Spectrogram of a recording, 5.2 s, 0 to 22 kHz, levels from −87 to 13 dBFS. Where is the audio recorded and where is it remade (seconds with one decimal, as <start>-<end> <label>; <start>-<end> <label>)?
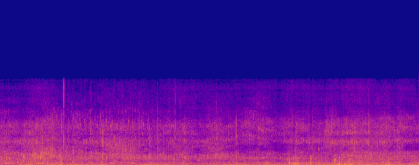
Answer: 0.0-0.7 remade; 0.7-2.0 recorded; 2.0-5.2 remade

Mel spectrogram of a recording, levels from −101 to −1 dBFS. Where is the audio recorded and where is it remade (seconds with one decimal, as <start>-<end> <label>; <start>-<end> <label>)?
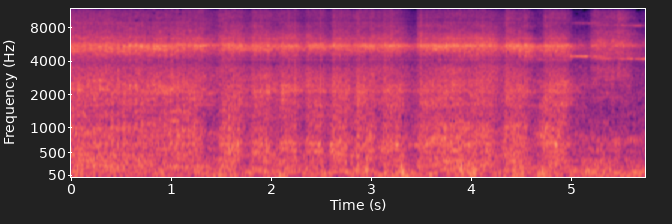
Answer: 0.0-1.6 recorded; 1.6-5.0 remade; 5.0-5.7 recorded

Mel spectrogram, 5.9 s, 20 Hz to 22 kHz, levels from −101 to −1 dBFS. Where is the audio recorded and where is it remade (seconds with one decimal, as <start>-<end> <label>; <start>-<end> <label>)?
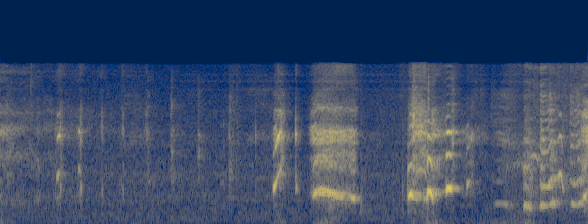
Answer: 0.0-1.8 recorded; 1.8-5.3 remade; 5.3-5.9 recorded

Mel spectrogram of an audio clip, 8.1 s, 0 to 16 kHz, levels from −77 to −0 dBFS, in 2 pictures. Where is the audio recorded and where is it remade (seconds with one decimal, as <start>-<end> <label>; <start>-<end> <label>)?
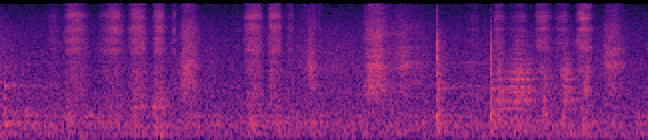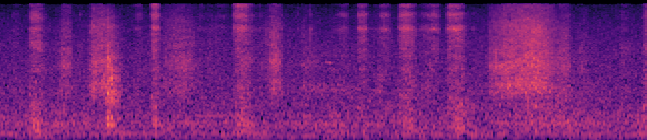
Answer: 0.0-7.0 recorded; 7.0-7.6 remade; 7.6-8.1 recorded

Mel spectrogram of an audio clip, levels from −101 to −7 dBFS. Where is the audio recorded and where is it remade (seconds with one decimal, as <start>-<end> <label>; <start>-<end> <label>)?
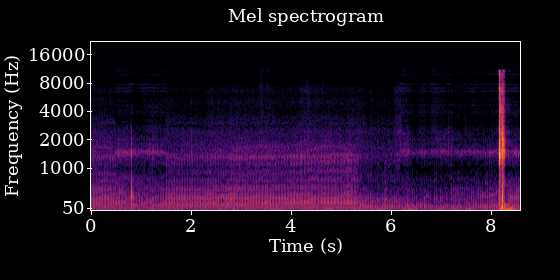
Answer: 0.0-0.5 recorded; 0.5-1.5 remade; 1.5-6.2 recorded; 6.2-8.6 remade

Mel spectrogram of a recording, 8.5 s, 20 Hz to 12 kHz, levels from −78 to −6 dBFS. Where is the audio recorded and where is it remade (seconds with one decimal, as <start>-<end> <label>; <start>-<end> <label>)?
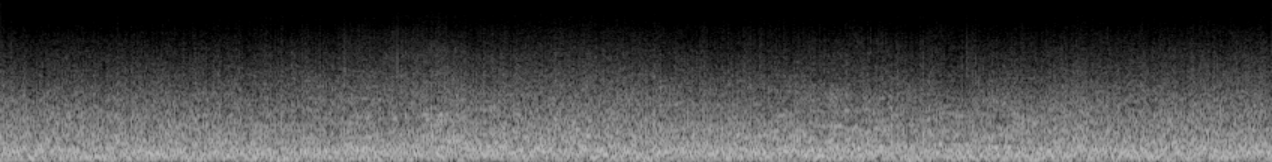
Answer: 0.0-1.6 recorded; 1.6-3.4 remade; 3.4-4.4 recorded; 4.4-6.9 remade; 6.9-8.5 recorded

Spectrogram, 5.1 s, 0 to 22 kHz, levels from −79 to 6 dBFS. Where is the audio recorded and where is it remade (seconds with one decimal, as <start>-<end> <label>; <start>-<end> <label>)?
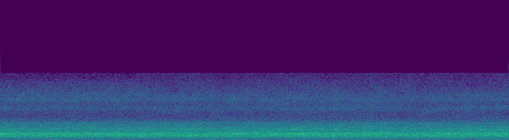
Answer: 0.0-1.4 recorded; 1.4-4.5 remade; 4.5-5.1 recorded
